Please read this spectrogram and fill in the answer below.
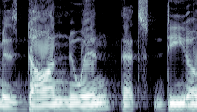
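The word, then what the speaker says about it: Nguyen: new and if you would please state your name and spell it for the record yes good morning my name is dawn neuen that's do n 10 G u Y E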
